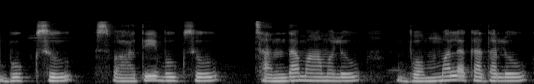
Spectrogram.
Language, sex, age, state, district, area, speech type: Telugu, female, 45-60, Andhra Pradesh, Bapatla, urban, spontaneous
